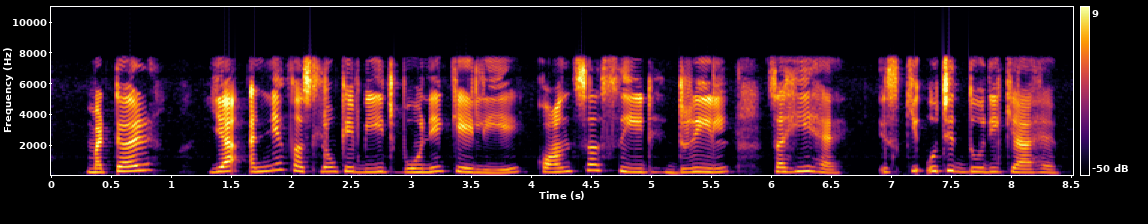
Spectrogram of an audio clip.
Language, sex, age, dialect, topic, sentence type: Hindi, female, 18-24, Garhwali, agriculture, question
